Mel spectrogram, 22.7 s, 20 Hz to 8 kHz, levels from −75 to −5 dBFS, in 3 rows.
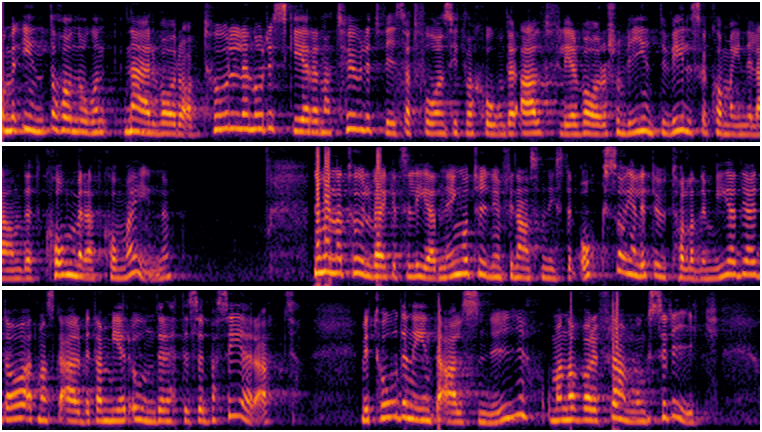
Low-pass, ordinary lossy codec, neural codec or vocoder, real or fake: none; none; none; real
